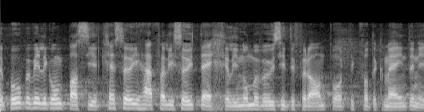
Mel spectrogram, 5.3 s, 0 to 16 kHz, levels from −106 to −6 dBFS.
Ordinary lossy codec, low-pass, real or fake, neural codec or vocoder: none; 7.2 kHz; real; none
